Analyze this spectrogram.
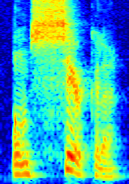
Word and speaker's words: omcirkelen: Laten we beginnen met omdraaien en omcirkelen. Je hoort ook alweer het verschil in de klemtoon, denk ik. Omdraaien, klemtoon, omdraaien, dus die is scheidbaar. En omcirkelen, dus die is onscheidbaar.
